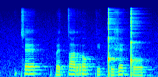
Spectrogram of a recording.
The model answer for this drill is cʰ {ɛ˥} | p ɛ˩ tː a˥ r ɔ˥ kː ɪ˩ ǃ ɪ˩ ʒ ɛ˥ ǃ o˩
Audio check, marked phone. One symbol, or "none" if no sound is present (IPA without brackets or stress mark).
ɛ˥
